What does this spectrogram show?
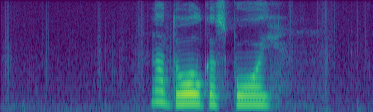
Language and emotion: Russian, sad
